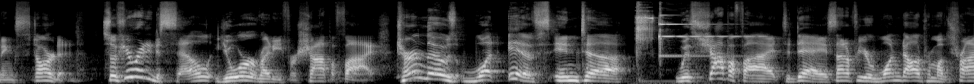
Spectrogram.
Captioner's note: cha-ching!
